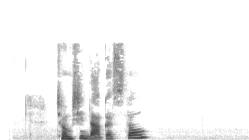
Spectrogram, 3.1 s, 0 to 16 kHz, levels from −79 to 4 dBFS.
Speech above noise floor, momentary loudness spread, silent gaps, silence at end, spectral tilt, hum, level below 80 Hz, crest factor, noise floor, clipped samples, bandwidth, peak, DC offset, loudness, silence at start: 44 dB; 8 LU; none; 1.25 s; -3.5 dB/octave; none; -80 dBFS; 22 dB; -66 dBFS; under 0.1%; 11.5 kHz; -4 dBFS; under 0.1%; -23 LUFS; 0.7 s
